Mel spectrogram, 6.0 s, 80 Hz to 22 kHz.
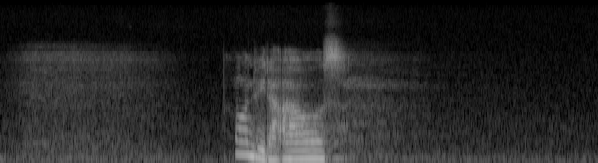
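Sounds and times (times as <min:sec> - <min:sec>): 
deep inhale through the nose: 0:00.0 - 0:01.8
speech: 0:02.4 - 0:03.5.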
